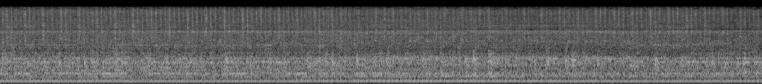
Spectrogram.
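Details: Scion tC idling before repair: loud, rapid knocking rattle from the front of the engine. Parts-store opinions were belt, water pump or power steering pump; owner feared rod knock; confirmed failing water pump, noise gone after replacement.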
